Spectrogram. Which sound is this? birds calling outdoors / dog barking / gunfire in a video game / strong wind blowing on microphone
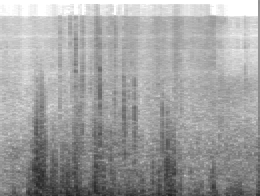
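strong wind blowing on microphone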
